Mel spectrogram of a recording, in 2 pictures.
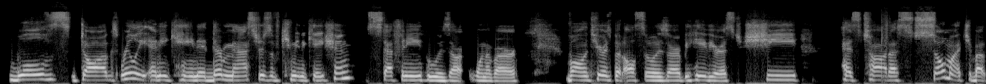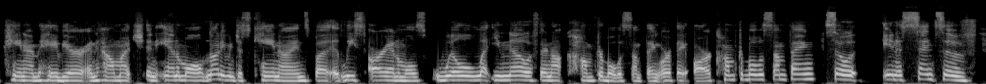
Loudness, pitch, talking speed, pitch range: -19 LUFS, 195 Hz, 205 wpm, 180-210 Hz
